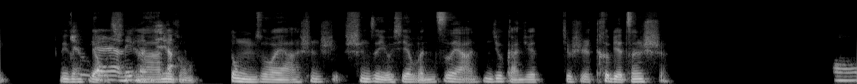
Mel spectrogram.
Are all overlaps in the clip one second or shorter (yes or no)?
no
